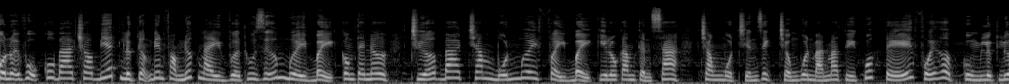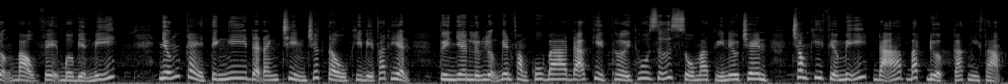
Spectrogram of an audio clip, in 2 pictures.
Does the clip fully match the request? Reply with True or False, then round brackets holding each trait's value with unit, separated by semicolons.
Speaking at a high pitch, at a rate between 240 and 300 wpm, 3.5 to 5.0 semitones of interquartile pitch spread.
True (235 Hz; 245 wpm; 4.7 semitones)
